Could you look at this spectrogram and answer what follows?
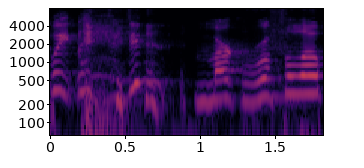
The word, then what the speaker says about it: Ruffalo: It's Ruffalo, like Pretty Buffalo.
